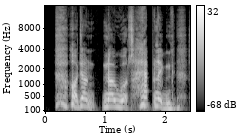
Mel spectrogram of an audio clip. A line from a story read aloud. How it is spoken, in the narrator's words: sobbed Mrs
